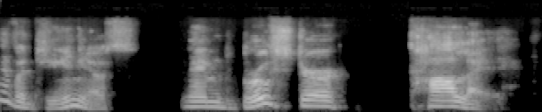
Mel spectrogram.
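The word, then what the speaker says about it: Kahle: a genius named brewster khalee i think that's how you would pronounce his name at least in german that's how you pronounce it khali or k-k-a-h-l-e and what he wanted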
